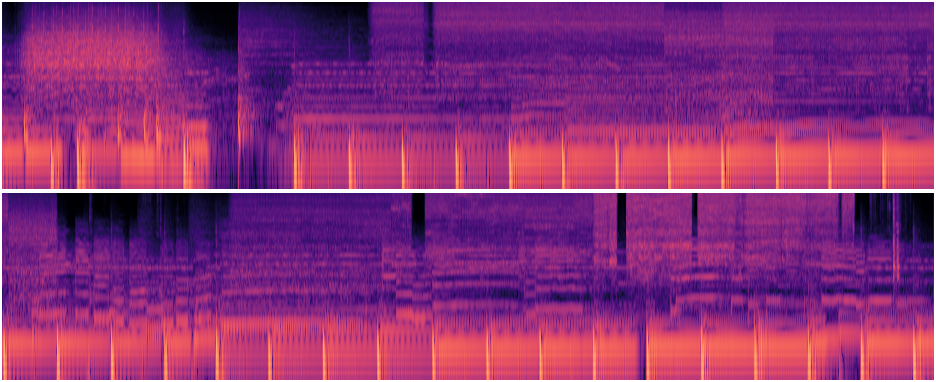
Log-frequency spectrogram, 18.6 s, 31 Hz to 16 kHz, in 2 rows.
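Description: Background music with a steady beat and bass line, with a Black & Decker KS701PE compact orbital jigsaw running under it in stretches as its blade cuts a curve through a wooden board.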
